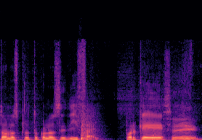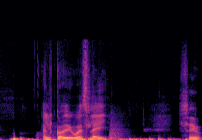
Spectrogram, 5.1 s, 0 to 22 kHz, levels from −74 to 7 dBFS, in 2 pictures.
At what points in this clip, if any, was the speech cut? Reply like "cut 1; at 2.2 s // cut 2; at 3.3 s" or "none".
none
